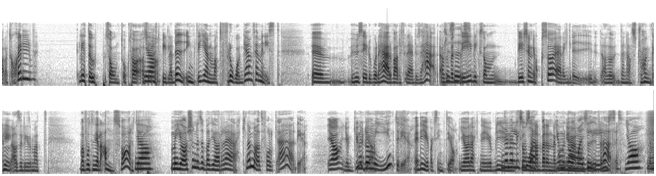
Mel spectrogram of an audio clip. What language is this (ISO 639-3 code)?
swe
